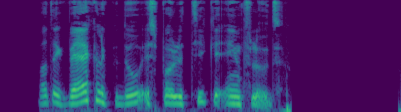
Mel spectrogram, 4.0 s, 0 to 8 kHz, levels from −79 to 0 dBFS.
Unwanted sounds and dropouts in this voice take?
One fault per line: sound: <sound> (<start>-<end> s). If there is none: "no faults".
no faults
